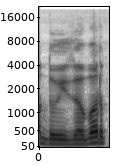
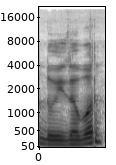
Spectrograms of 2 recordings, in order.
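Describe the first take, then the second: No difference in how they are said.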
